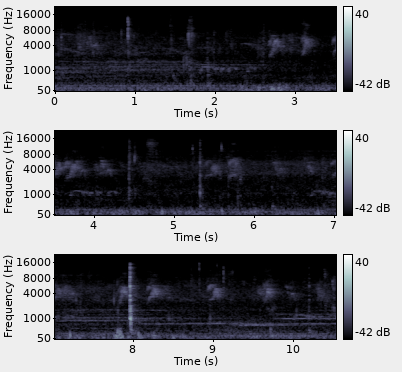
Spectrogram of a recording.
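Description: Small birds chirping on and off in short high bursts, over a faint low hum, with one sharp click about eight seconds in.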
